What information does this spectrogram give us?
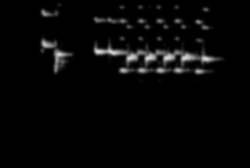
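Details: European goldfinch singing Malaga-style song meant for young birds to learn: a short twittering note, a brief pause, then a fast run of liquid, tinkling chirps repeated roughly twice per second for over a second, with no other sounds.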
